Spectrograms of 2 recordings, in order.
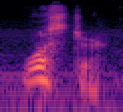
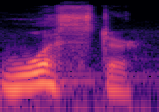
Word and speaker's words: Worcester: this yeah but after living there it's basically pronounced Worcester that's how you say it that's how they all said it Worcester easy as that yeah the the names Paul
